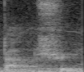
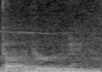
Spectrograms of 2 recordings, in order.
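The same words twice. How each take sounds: First: It is said in a quick British accent. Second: It is said in a slower American accent. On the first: "the way the Brits say it too ... It's quicker" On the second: "instead of"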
